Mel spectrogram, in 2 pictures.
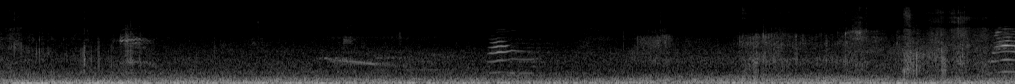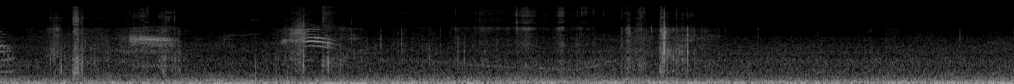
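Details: Street-living stray cats, hungry, calling repeatedly: several short wavering meows spaced a few seconds apart, with voices and a constant low outdoor hum behind them.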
